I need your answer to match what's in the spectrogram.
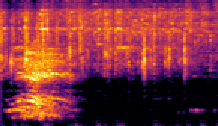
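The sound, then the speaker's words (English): A burst of metallic jingling as a bunch of keys on a keyring is shaken for about a second during a sermon, then fading into quiet with faint scattered clicks. “But while I'm preaching tonight, if God starts speaking to you about the keys of your life, don't be afraid to use your keys.”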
